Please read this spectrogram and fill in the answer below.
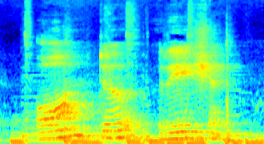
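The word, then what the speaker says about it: alteration: दूसरे शब्द में हम रे पर जोर लगाते हैं, ऑल्टरेशन, ऑल्टरेशन, ऑल्टर, ऑल्टर, ऑल्टर, ऑल्टरेशन, ऑल्टरेशन, ऑल्टरेशन।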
